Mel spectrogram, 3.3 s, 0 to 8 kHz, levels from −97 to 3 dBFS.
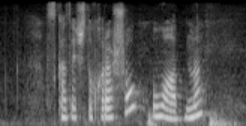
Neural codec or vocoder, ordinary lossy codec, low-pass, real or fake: codec, 24 kHz, 0.9 kbps, WavTokenizer, medium speech release version 2; none; 7.2 kHz; fake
